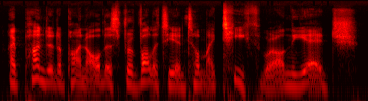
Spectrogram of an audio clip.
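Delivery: plain reading voice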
